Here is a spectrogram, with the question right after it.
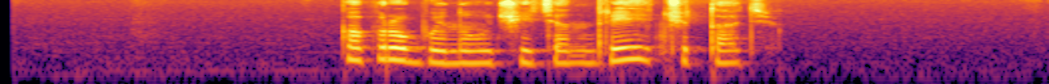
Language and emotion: Russian, neutral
